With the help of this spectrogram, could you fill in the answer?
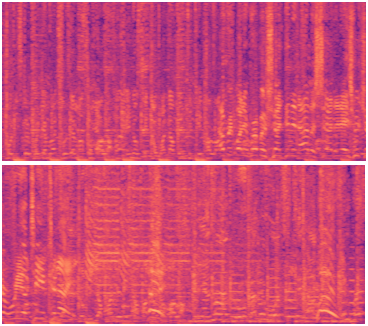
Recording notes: LIVE AT ISLAND SATURDAYS. LIVE PARTY AUDIO!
